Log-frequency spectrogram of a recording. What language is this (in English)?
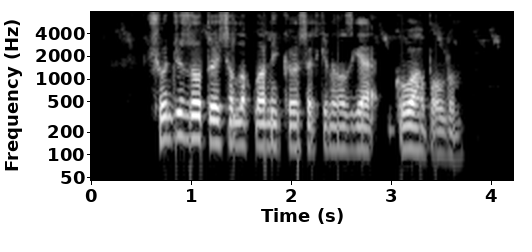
Uyghur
